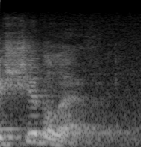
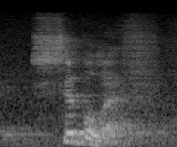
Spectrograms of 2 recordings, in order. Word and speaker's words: Shibboleth: any significance, except that they knew that Ephraimites could not pronounce it correctly. And so they said, "Then say Shibboleth." And he would say Sibboleth, for he could not pronounce it right.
